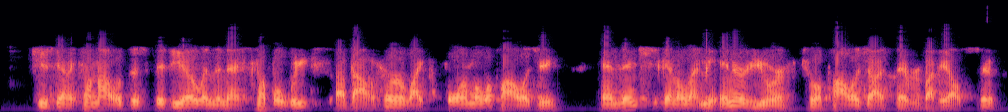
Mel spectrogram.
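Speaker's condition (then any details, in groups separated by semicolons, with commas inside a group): Cleft palate; congenital cleft palate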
